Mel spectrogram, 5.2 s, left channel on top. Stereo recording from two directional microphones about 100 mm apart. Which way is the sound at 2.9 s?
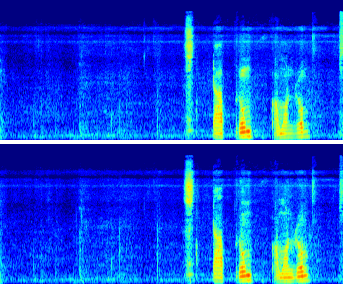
30° right (ahead or behind).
